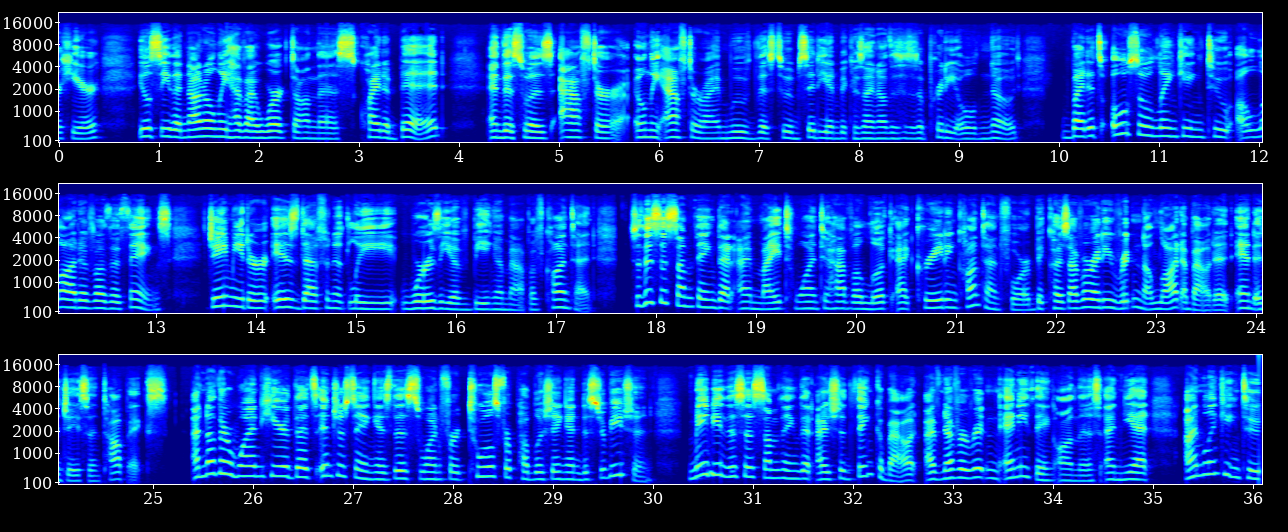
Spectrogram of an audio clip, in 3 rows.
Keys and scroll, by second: 23.8 super+w.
